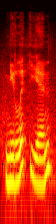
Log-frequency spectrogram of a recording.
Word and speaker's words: Milikian: You see the 22 right now of Robert Milikian. We do got the pronunciation right on that one there.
